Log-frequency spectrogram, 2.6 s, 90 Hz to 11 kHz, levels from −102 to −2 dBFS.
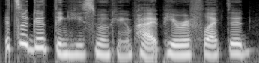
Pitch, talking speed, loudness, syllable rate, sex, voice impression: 200 Hz, 230 wpm, -19 LUFS, 5.3 syllables/s, female, feminine, adult-like, tensed, hard, clear, halting, calm, friendly, reassuring, lively, kind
